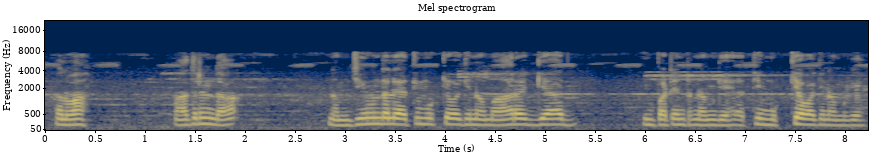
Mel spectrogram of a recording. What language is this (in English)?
Kannada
